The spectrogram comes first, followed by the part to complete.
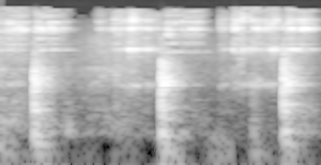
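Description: Tea glasses and spoons clinking: three sharp clinks spaced about a second apart, with light jingling between them.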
